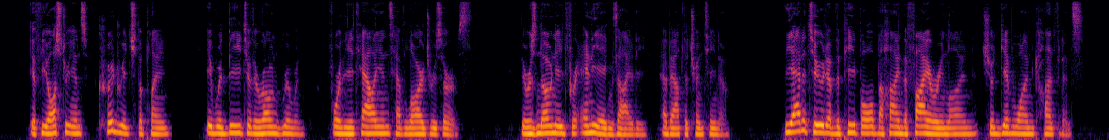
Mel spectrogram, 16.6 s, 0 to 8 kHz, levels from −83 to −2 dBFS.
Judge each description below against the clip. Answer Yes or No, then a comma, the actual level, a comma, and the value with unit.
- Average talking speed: Yes, average, 155 wpm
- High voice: No, medium, 140 Hz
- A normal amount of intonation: No, narrow, 2.2 semitones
